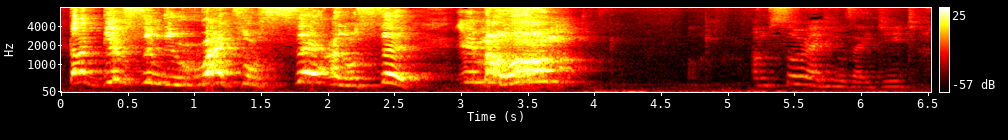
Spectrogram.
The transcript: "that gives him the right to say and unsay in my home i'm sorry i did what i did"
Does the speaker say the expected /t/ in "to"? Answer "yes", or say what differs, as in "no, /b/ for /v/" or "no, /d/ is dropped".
no, /s/ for /t/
